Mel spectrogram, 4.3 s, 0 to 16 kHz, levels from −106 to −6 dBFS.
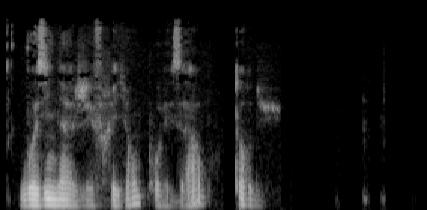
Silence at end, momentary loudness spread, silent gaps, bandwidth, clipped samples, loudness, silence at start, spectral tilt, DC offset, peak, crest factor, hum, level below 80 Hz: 1.6 s; 16 LU; 2.24-2.32 s; 11.5 kHz; under 0.1%; -36 LUFS; 0.2 s; -5.5 dB/octave; under 0.1%; -14 dBFS; 22 dB; none; -58 dBFS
